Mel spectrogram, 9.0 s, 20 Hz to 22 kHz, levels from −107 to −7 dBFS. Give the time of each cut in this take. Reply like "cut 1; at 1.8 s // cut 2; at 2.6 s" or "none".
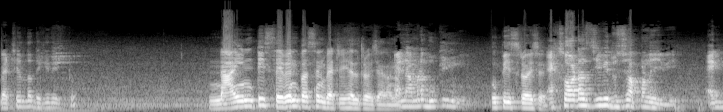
cut 1; at 6.2 s

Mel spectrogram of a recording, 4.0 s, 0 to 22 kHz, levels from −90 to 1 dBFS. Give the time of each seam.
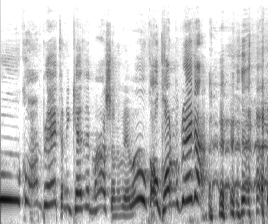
none

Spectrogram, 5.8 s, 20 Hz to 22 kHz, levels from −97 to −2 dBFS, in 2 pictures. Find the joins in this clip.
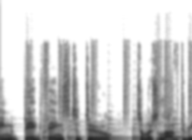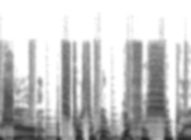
cut 1; at 1.9 s // cut 2; at 3.6 s

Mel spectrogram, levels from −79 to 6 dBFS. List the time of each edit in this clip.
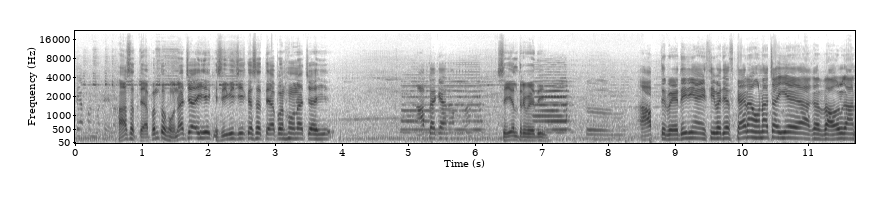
none

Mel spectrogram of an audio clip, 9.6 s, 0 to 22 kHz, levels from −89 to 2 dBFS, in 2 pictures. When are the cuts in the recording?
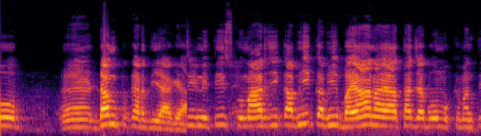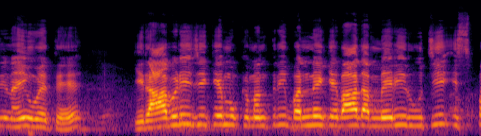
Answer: cut 1; at 1.9 s

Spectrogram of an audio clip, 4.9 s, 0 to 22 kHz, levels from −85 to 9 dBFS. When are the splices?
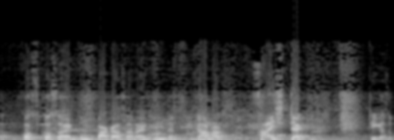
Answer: none

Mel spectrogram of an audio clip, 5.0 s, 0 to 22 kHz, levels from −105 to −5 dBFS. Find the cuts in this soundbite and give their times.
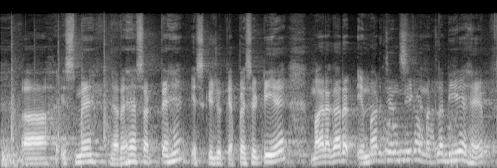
cut 1; at 4.1 s

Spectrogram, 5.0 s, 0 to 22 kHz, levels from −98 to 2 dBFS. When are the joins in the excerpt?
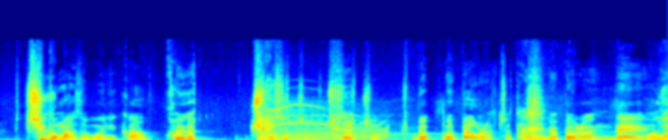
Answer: none

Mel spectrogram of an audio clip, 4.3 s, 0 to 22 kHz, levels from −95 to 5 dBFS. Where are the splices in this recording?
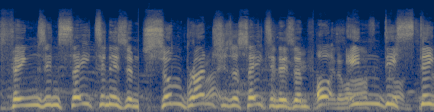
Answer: cut 1; at 1.4 s // cut 2; at 3.1 s

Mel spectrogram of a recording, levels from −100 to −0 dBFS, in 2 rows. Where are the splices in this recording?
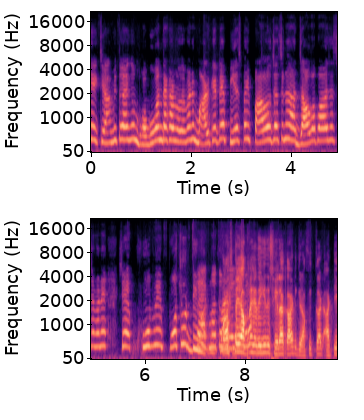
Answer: cut 1; at 7.2 s

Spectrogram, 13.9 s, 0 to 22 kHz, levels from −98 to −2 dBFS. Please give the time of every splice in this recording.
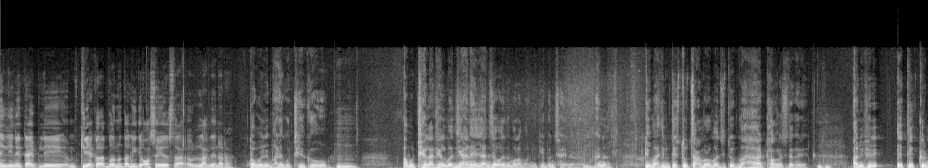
none

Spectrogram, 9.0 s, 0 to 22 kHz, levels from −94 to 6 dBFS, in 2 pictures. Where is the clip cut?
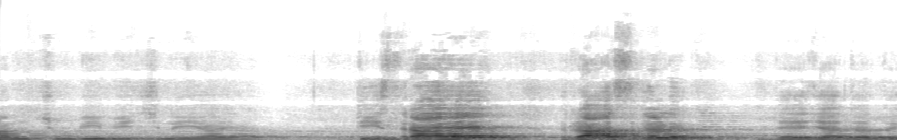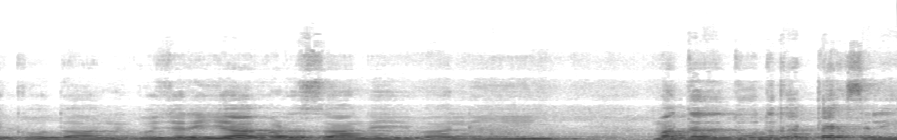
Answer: none

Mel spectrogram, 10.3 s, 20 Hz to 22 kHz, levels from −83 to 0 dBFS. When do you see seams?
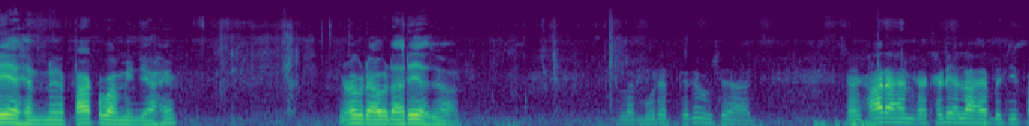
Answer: none

